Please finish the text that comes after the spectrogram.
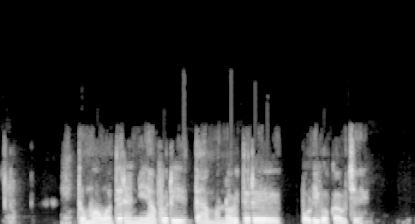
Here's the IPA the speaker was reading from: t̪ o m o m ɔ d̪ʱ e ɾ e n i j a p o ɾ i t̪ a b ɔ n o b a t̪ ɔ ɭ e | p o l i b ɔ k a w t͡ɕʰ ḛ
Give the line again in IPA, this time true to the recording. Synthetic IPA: t̪ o m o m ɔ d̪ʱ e ɾ e n i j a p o ɾ i t̪ a m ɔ n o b i t̪ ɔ ɾ e | p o ɽ i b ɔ k a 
